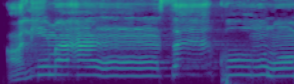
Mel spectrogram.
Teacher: نون ساکن کے بعد حروف اخفاء کے 15 حرفوں میں سے سین ہے، تو ناک میں آواز کو چھپا کر پڑھیں گے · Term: اخفاء حقیقی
